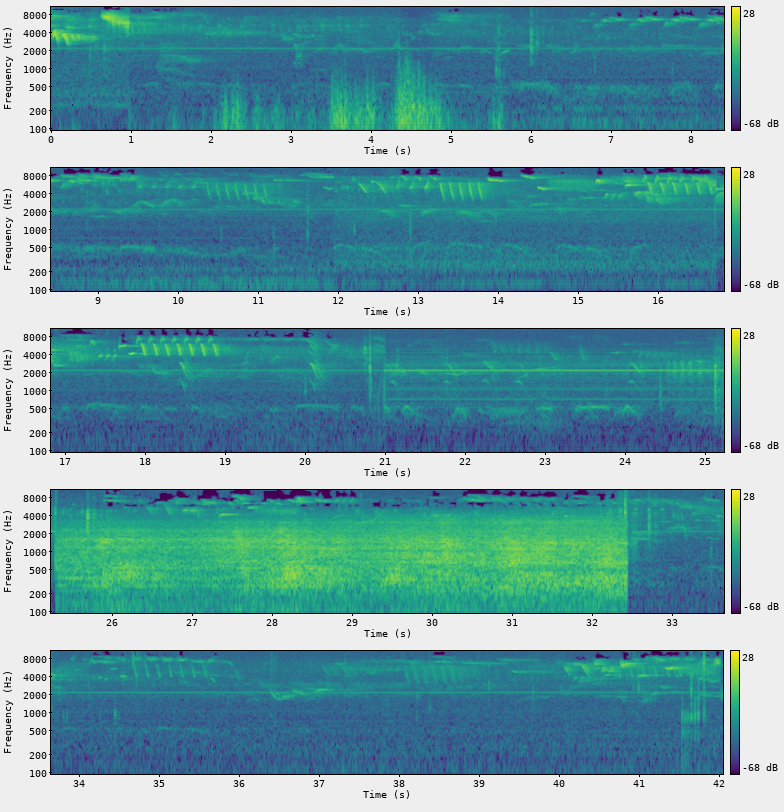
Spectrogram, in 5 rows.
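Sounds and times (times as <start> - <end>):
songbirds trilling and chirping: 0.0 - 30.8, 32.5 - 42.0.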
